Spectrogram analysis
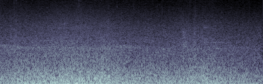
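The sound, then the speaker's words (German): A storm surge on the Hallig Hoge: heavy waves surge and crash continuously while strong wind roars and buffets the microphone, a dense, loud, unbroken wall of stormy sea noise with no voices. “Sturmflut auf Hoge.”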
